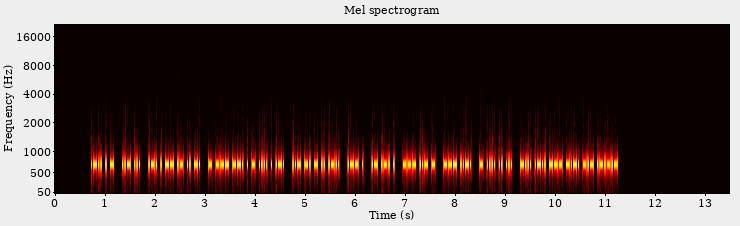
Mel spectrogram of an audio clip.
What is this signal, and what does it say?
Morse code, heard as a keyed tone, about 50 wpm, 700 Hz. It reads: LET US REMAIN TOGETHER UNTIL WE ARE OUT OF THIS BLOCK.
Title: Sentences from Top 1600 Words 50wpm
